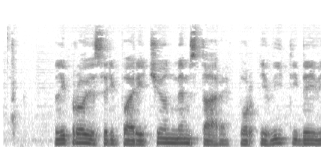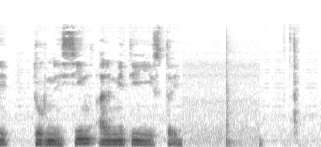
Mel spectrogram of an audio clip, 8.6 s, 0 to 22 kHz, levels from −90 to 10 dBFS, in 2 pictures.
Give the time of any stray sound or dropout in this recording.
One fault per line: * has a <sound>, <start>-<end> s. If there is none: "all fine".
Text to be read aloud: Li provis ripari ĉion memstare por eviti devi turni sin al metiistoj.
* has a thud, 7.3-7.5 s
